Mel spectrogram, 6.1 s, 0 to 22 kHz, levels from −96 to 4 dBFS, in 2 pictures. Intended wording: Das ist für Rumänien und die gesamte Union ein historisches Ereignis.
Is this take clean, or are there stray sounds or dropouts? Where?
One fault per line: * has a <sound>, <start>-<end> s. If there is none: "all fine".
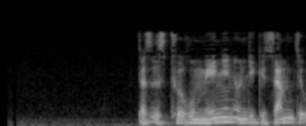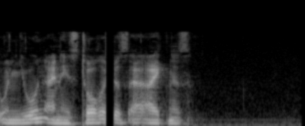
* has a dropout, 4.1-4.2 s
